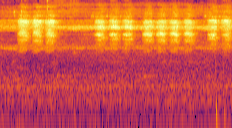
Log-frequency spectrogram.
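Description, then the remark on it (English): A steady evening chorus of frogs croaking at a waterhole, high pulsing calls repeating in a regular rhythm over a low, continuous background rumble, with no one talking. “All those frogs and things.”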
